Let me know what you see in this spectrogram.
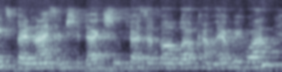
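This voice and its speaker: In a room with audible echo and noticeable background noise, a woman with a German accent speaks at a fairly high pitch with ordinary pitch variation. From Germany. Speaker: e-commerce merchandising executive. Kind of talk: panel webinar discussion. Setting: online webinar. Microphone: technical issues just resolved.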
